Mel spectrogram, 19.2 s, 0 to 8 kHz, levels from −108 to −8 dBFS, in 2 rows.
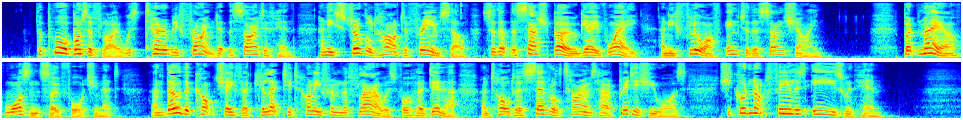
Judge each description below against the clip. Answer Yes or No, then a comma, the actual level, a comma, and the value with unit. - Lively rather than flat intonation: Yes, wide, 8.4 semitones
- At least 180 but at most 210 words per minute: Yes, fast, 205 wpm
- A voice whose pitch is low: No, medium, 155 Hz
